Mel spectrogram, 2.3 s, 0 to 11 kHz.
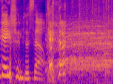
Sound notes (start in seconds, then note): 0.3 laughing; 1.0 applause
